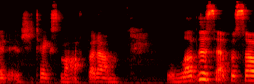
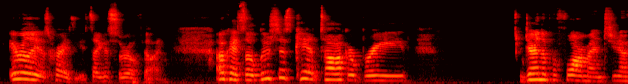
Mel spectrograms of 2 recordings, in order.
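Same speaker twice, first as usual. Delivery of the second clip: ordinary talk, nothing marked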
